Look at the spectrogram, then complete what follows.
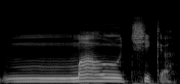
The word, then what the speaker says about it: Mahuchikh: Please pronounce her name. Okay. Yaroslava Mahuchikh.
